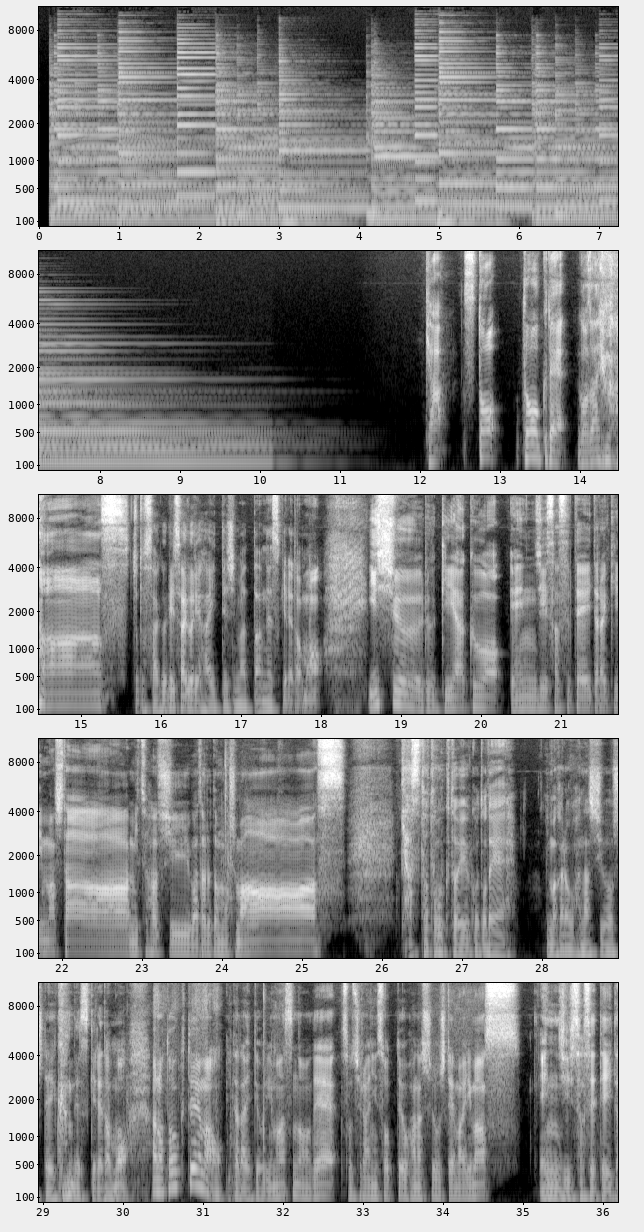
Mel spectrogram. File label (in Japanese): フリートーク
